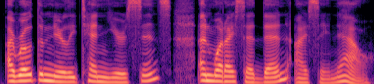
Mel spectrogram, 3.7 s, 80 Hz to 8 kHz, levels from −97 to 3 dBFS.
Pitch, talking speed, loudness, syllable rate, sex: 175 Hz, 240 wpm, -19 LUFS, 5.4 syllables/s, female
